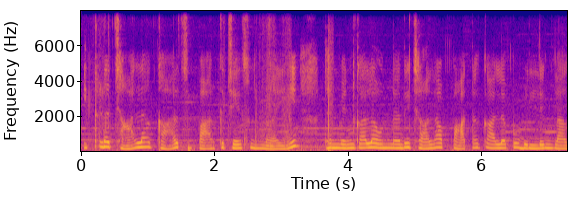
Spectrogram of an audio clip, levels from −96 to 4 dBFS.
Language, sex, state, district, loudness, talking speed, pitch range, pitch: Telugu, female, Andhra Pradesh, Srikakulam, -19 LUFS, 115 wpm, 190-230 Hz, 210 Hz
